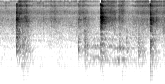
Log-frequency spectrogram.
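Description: Vatha kuzhambu ingredients stirred in a pan, four quiet scraping strokes of a spoon against metal spaced unevenly over a faint background, no voices.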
